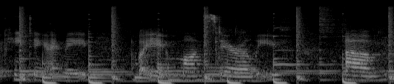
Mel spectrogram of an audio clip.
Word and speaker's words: monstera: I made by a Monera Leaf um not sure if I'm pronouncing that right but it's monster ah monster a it's called a monstera leaf it's a very popular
